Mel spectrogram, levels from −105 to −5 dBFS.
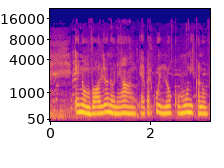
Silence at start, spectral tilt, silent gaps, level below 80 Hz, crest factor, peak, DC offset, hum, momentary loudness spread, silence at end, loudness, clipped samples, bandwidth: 0 s; -7.5 dB/octave; none; -68 dBFS; 12 dB; -6 dBFS; under 0.1%; none; 8 LU; 0 s; -19 LUFS; under 0.1%; 9.6 kHz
